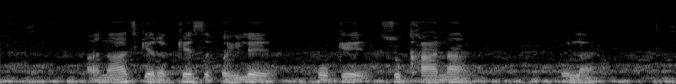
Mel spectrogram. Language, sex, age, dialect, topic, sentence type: Bhojpuri, male, 60-100, Western, agriculture, statement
